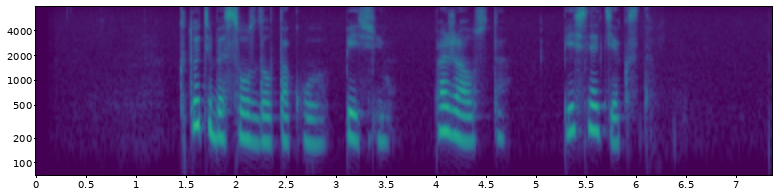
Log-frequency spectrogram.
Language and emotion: Russian, neutral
